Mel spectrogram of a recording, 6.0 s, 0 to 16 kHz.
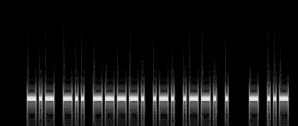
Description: Morse code, heard as a keyed tone, about 20 wpm, 700 Hz. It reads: KD9RPE TU
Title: POTA QSO Practice - 20wpm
